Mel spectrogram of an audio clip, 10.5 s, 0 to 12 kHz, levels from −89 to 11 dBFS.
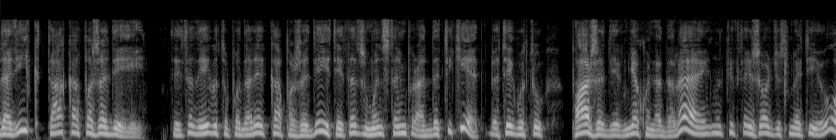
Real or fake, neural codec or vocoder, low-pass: fake; codec, 16 kHz, 4.8 kbps, FACodec; 7.2 kHz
